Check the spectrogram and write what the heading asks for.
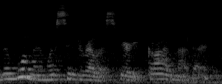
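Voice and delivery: ordinary delivery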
